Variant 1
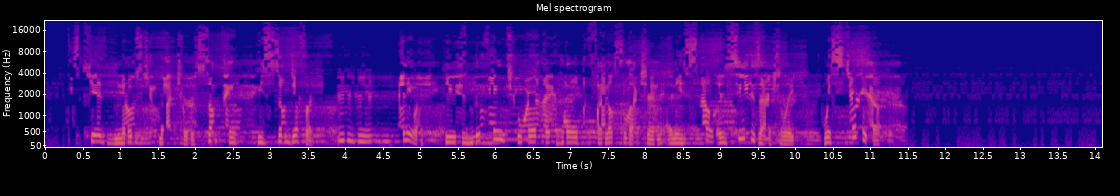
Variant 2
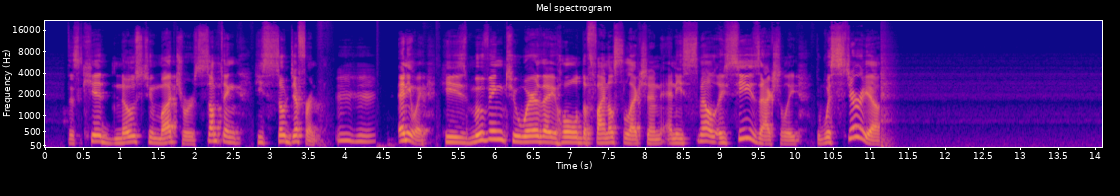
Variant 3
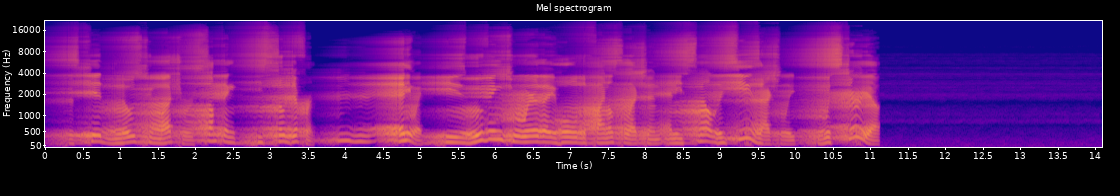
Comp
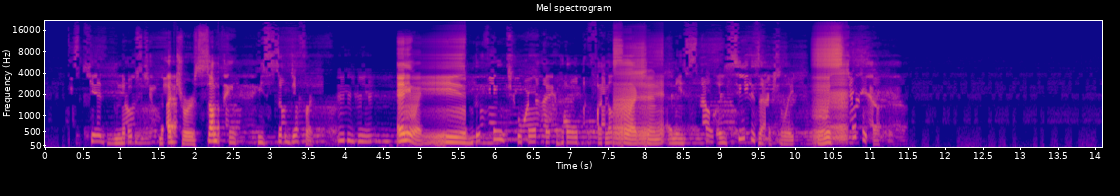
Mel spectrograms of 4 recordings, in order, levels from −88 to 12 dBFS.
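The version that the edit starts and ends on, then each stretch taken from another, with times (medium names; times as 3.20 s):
1
1.64–2.32 s: from 2
4.70–5.61 s: from 3
7.58–8.25 s: from 3
10.26–10.68 s: from 3, crossfade 0.10 s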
